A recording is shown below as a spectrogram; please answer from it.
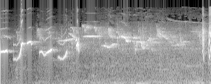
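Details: Oriental magpie-robin (kacer) in 'ngeplong' fighting song to provoke rivals. Several looping whistled slurs lead into a dense, scratchy chatter of overlapping high notes, closing with sharp clicks.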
